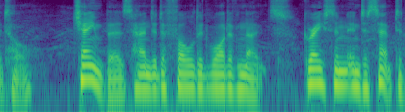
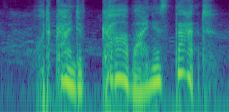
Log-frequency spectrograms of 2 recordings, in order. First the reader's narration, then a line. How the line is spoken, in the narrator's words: Chambers whispered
